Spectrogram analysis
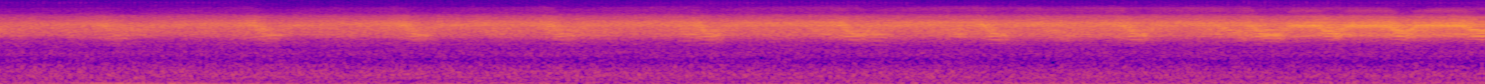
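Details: Summer evening cicada chorus in southern woodland, the insects surrounding a campsite: a steady, high, sizzling buzz with faint ripples, growing slightly louder, with a thin pure tone appearing near the end.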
